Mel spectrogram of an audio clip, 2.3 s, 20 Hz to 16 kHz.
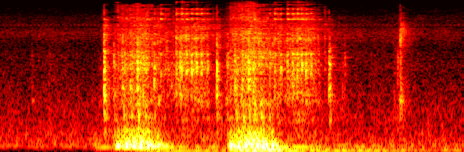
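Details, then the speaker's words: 1991 Victa VS19 straight-shaft two-stroke strimmer with its carburettor just refitted and primed: pull-cord rattles; it fired briefly but didn't stay running. Cranks but does not start properly, and adjustment may be needed. "It fired. I've got life. Just didn't stay running, that's all."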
